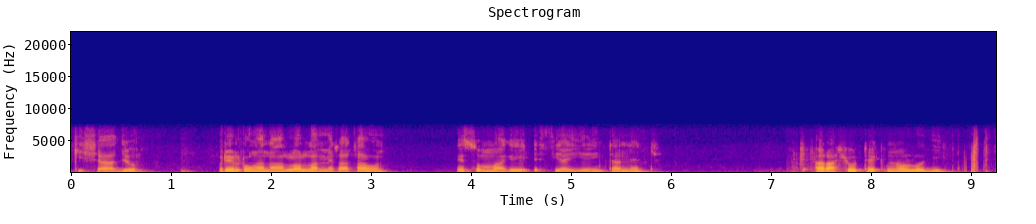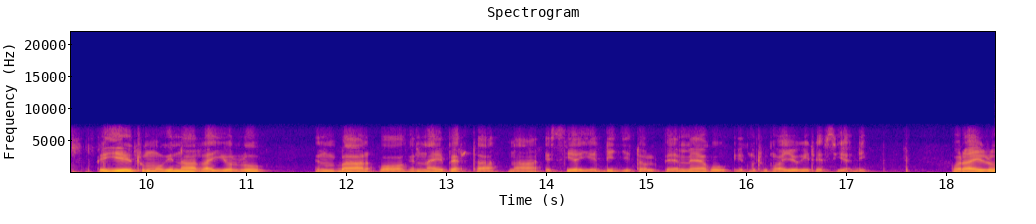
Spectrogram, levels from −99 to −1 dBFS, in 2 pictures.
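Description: AMR comfort noise at 0.95–1.09, 1.25–1.47, 3.35–3.85, 6.07–7.15 (after "e internet"), 11.39–11.69, 17.43–17.57 and 17.63–18.05 s: speech frames stopped, and smooth synthetic noise replaces the real background in each gap.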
